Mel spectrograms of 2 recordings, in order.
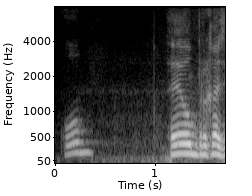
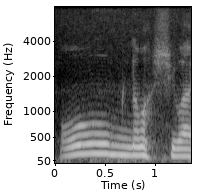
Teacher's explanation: तो वो जो ओम है उसको आपने जल्दी तो नहीं कहा आपने दीर्घ से भी और लंबा समय लिया है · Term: प्लुत स्वर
